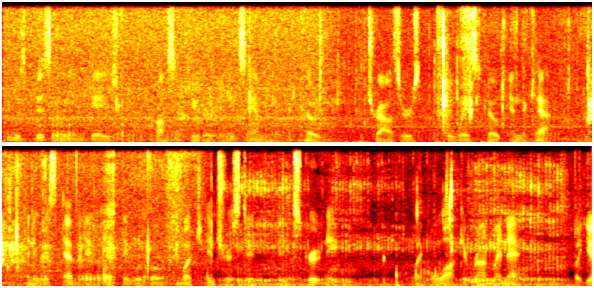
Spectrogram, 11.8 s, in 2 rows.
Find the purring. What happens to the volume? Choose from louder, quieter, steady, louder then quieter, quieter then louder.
steady.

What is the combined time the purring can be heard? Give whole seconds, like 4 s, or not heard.
12 s.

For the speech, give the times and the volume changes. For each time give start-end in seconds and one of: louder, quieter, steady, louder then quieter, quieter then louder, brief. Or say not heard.
0.0-11.7 steady.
